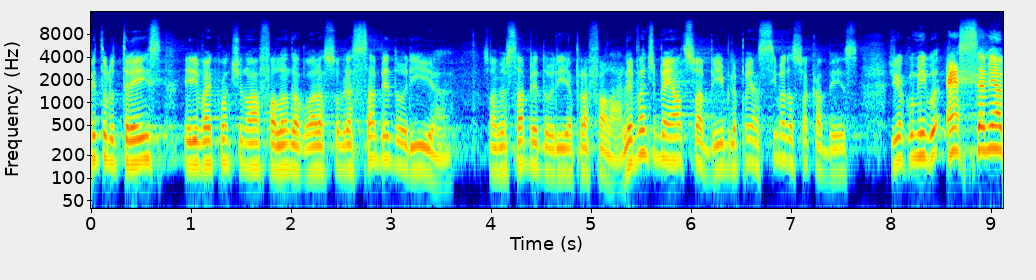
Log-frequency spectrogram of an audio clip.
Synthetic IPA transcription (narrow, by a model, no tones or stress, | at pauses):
pit̪ʊlʊt̪ɾejselɪvajkõt͡ʃinuaɾfalɐ̃nd̪ʊaɡɔɾɐsobɾɪɐsabed̪oɾiɐ | sobɾɪɐsabed̪oɾiɐpɾɐfala̰ɾlevɐ̃nt͡ʃɪbẽj̃awt̪ɐ̥suɐbibljɐpõj̃ɐsĩmɐd̪ɐsuɐkabesɐ̥d͡ʒiɡɐkõmiɡʊɛsɐɛɐmĩɲɐ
